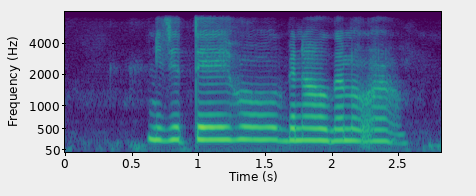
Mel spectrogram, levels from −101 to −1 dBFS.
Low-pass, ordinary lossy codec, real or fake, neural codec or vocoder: 7.2 kHz; none; fake; codec, 24 kHz, 0.9 kbps, WavTokenizer, small release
